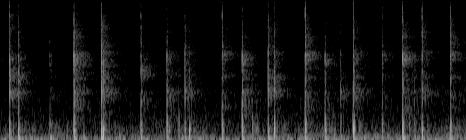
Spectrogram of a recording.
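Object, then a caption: Small cardboard box. Long acrylic nails tap rapidly on the faces of a small, hollow, printed cardboard SkinLabo cosmetic box held up close. About twenty short, dry taps fall in an uneven rhythm, each a hollow low thump with a bright click that dies away almost at once. The taps sit over a quiet background.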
